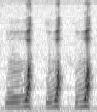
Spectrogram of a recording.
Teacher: Wow, you use both lips only.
